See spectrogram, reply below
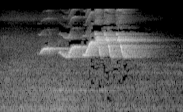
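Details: Loud, clean song of a caged yellow-bellied seedeater: a high whistled start climbs into a rapid run of sharp, slurred notes, about a second of bright warbling, then silence.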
